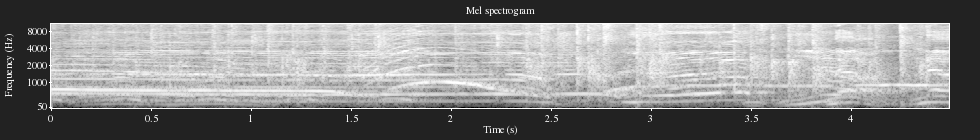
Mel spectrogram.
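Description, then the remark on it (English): A loud crowd cheers and shouts continuously, many overlapping voices whooping at varied pitches, with some clapping mixed in, staying at full volume from start to finish, cheering for Nick Cannon in the building. “Make some noise!”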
